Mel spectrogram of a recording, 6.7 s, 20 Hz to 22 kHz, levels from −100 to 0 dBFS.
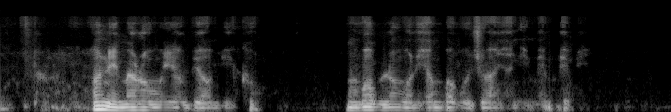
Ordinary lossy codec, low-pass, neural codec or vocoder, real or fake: Opus, 16 kbps; 10.8 kHz; codec, 24 kHz, 3.1 kbps, DualCodec; fake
